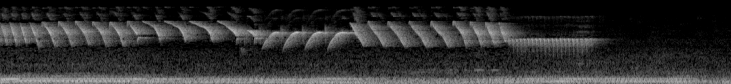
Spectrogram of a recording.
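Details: Canary song recorded for masteran (tutoring other canaries), in the rapid tembakan ngebren style: a quick run of repeated downward-sweeping whistled notes in bursts, then a level buzzy note, with a constant low hum underneath.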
